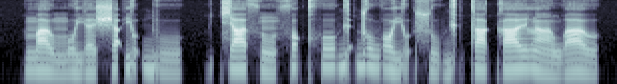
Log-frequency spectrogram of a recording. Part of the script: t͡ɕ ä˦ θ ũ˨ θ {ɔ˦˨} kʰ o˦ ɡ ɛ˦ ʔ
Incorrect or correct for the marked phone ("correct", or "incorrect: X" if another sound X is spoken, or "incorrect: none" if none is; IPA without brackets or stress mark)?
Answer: correct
